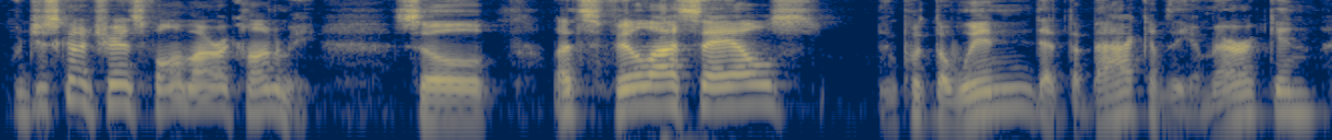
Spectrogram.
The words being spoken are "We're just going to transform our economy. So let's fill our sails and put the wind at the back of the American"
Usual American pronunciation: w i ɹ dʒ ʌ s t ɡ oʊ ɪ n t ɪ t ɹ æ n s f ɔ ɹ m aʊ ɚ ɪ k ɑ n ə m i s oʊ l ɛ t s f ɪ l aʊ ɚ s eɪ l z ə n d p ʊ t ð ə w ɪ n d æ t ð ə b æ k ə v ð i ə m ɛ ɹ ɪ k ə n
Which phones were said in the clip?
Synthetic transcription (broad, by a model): w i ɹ dʒ ʌ s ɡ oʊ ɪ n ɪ t ɹ æ n s f ɔ ɹ m aʊ ɚ ɪ k ɑ n ə m i s oʊ l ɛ t s f ɪ l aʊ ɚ s eɪ l z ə n p ʊ t ð ə w ɪ n d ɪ t ð ə b æ k ə v ð i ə m ɛ ɹ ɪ k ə n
